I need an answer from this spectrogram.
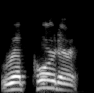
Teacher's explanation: So the second syllable gets the stress.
